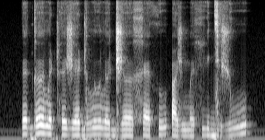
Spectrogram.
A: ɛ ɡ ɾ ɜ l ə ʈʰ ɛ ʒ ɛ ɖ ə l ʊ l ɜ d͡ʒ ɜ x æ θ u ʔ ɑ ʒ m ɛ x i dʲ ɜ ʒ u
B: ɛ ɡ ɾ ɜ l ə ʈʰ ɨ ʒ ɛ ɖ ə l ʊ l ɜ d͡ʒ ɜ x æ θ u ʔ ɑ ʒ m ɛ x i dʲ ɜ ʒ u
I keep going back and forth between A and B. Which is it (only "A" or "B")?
A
